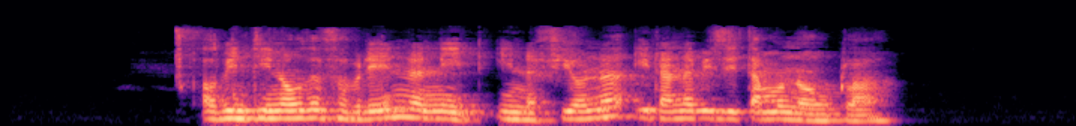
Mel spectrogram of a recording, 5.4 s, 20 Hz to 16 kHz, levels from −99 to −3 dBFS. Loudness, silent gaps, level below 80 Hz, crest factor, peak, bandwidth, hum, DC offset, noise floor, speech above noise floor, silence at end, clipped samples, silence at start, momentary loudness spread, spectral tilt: -19 LUFS; none; -60 dBFS; 18 dB; -2 dBFS; 7.8 kHz; none; under 0.1%; under -90 dBFS; over 72 dB; 0.9 s; under 0.1%; 0.9 s; 8 LU; -6.5 dB/octave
